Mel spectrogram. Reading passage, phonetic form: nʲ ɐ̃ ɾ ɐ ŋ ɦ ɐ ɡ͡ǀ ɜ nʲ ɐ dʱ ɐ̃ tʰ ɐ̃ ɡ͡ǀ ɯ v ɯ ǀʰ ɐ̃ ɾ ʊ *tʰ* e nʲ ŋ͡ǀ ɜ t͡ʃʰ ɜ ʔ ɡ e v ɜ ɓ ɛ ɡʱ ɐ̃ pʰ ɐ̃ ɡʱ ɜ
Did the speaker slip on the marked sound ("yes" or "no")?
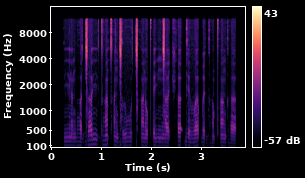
yes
